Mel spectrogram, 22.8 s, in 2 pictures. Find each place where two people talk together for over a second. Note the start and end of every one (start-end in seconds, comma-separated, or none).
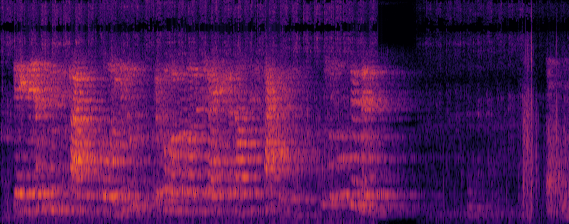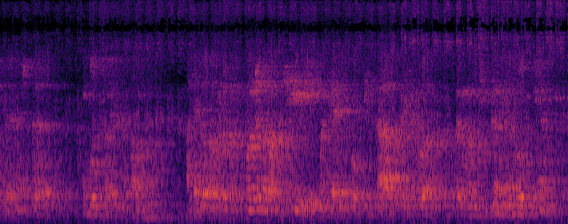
none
